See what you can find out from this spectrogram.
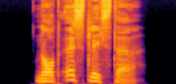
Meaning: inflection of nordöstlich: 1. strong/mixed nominative masculine singular superlative degree 2. strong genitive/dative feminine singular superlative degree 3. strong genitive plural superlative degree
- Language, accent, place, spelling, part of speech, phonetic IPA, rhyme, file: German, Germany, Berlin, nordöstlichster, adjective, [nɔʁtˈʔœstlɪçstɐ], -œstlɪçstɐ, De-nordöstlichster.ogg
